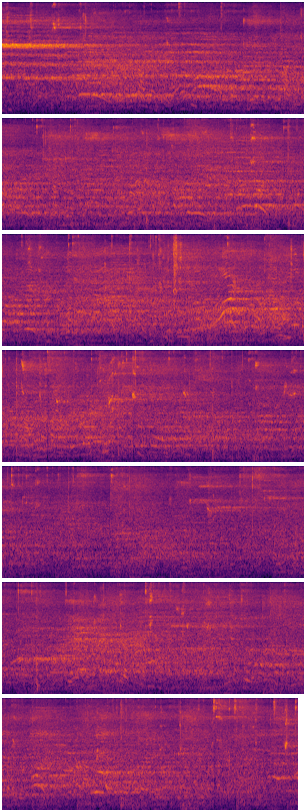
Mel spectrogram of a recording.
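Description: Table tennis balls clicking off rackets and tables in a rally, with more ball clicks from neighbouring tables, over indistinct background chatter in a large hall.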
